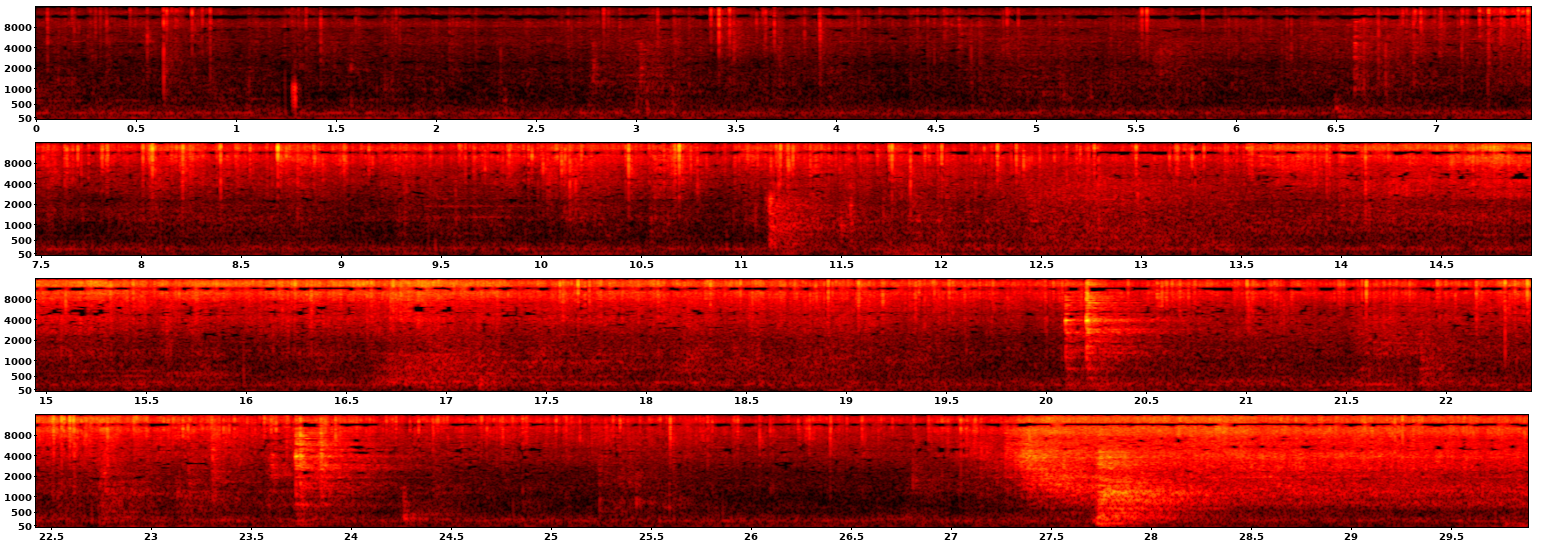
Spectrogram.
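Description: Beaten egg frying in a hot nonstick pan. The sizzle is faint at first and grows louder from about seven seconds in, with a few short knocks of a utensil against the pan as the omelette is rolled. Near the end, fresh egg poured from a ladle hits the pan with a sudden loud burst of sizzling.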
